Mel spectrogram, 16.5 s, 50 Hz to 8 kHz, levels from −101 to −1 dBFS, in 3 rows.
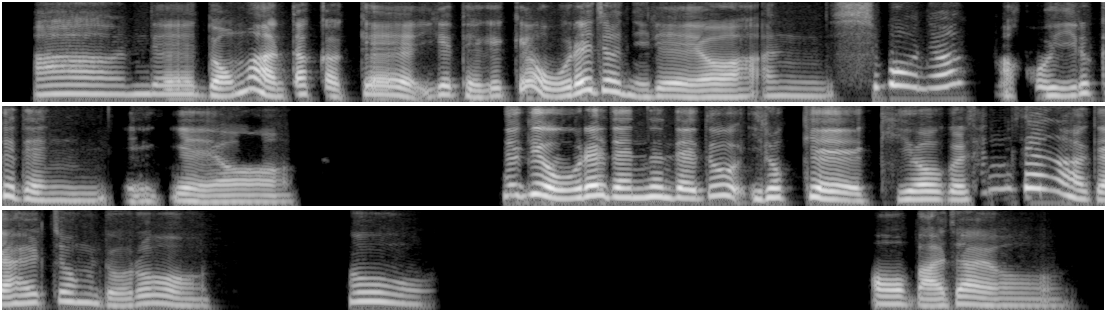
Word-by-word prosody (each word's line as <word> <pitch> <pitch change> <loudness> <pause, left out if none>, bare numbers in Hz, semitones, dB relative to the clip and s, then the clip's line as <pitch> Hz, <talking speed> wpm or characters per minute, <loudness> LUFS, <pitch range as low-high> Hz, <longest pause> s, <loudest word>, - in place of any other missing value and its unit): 아. 220 0 -3
근데 160 - -4
너무 175 -2 +1
안타깝게 180 -1 +1
이게 215 - -2
되게 175 -3 -4
꽤 - - -3
오래전 260 - +3
일이에요. 160 -2 +1
한 175 +2 -4
15 415 +1 0
년 390 +6 -2
막 - - -10
거의 185 -2 -3
이렇게 245 +6 -2
된 170 -4 -5
얘기예요. 145 -1 -4 1.0
되게 285 +2 +3
오래됐는데도 240 +1 +5
이렇게 200 -5 +3
기억을 190 -1 0
생생하게 435 - -1
할 195 +4 -1
정도로. 185 - -6 0.7
어. 210 -8 -5 2.2
어 180 -1 0
맞아요. 150 -1 -3
190 Hz, 220 characters per minute, -22 LUFS, 165-230 Hz, 2.2 s, 오래됐는데도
